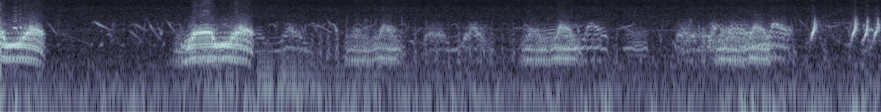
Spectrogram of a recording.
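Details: Female common quail (Batair) giving its so-called double call: short nasal, harmonic bursts spaced unevenly about once a second, with one louder burst near the middle and faint clicks at the end.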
